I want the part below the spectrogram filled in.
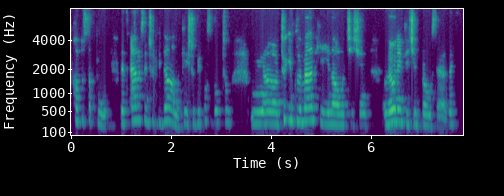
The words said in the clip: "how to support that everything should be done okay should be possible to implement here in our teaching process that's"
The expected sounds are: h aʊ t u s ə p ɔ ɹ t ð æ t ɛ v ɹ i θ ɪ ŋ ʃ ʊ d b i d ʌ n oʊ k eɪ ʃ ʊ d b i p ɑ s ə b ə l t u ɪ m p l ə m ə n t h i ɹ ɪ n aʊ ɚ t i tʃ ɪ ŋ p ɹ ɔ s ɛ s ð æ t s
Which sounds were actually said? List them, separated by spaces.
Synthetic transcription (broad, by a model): h aʊ t u s ə p ɔ ɹ t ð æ t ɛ ɹ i s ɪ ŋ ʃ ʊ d b i d ʌ n oʊ k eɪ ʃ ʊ d b i p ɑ s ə b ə l t u ɪ m p l ə m ə n t h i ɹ ɪ n aʊ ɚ t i tʃ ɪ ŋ p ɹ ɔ s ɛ s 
